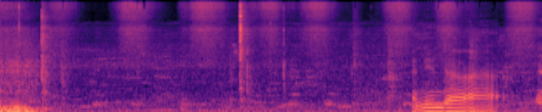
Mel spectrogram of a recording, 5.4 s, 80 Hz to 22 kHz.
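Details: 2004 Honda CBR600RR after an aftermarket starter motor fixed hard starting; the cooling fan is not activating at 220–230 temperature: quiet idle, then a clean quick rev climbing smoothly and settling, no misfire; normal revving.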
